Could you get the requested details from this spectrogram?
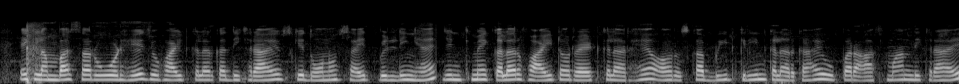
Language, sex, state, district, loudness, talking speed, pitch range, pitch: Hindi, female, Bihar, East Champaran, -21 LUFS, 230 wpm, 200-220 Hz, 210 Hz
